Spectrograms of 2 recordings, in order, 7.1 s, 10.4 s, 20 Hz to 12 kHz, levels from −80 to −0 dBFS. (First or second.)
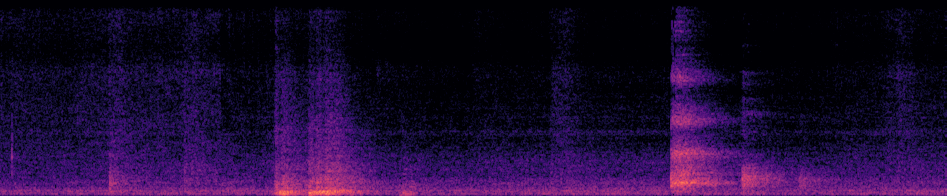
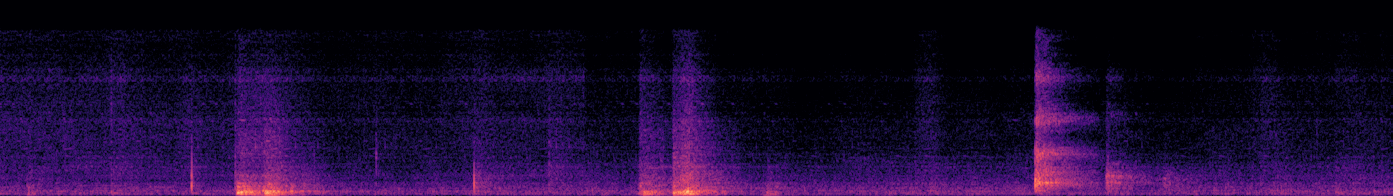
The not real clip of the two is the second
